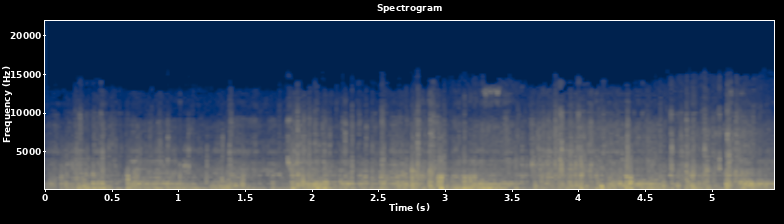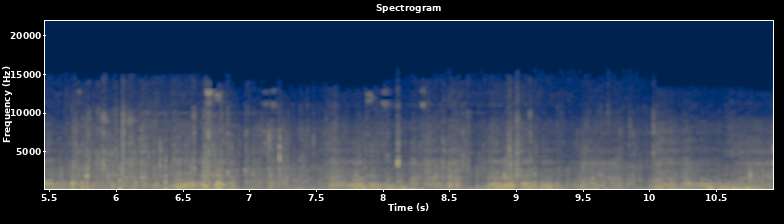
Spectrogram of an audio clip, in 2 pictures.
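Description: Mountain bike descending a dirt forest singletrack: a continuous rumble of tyres over earth, roots and stones, with rapid irregular knocks and rattles from the bike.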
